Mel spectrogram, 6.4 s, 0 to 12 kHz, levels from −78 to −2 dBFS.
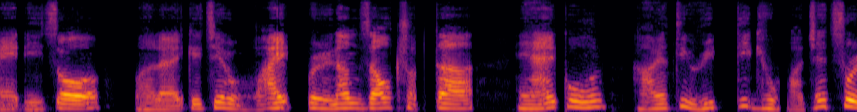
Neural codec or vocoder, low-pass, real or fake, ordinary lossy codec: codec, 24 kHz, 0.9 kbps, WavTokenizer, medium music audio release; none; fake; none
